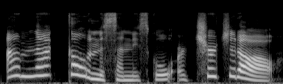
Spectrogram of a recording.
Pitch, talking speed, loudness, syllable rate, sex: 295 Hz, 210 wpm, -17 LUFS, 4.7 syllables/s, female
